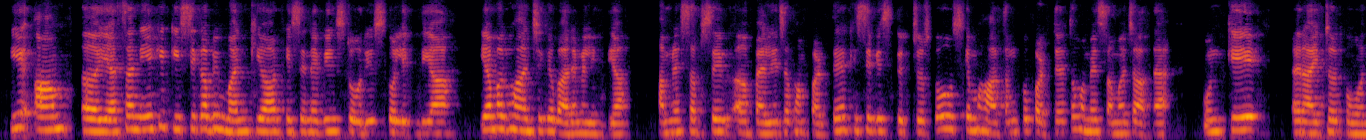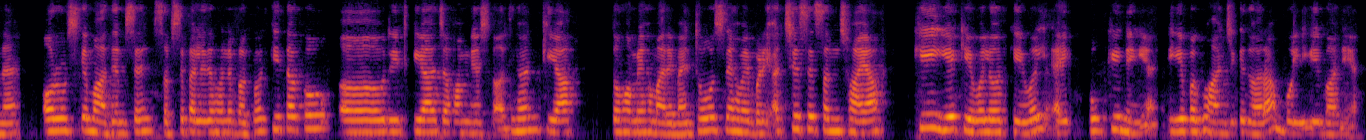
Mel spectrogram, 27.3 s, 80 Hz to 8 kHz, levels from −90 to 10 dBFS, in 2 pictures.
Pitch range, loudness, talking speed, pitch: 190-230 Hz, -22 LUFS, 215 wpm, 205 Hz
